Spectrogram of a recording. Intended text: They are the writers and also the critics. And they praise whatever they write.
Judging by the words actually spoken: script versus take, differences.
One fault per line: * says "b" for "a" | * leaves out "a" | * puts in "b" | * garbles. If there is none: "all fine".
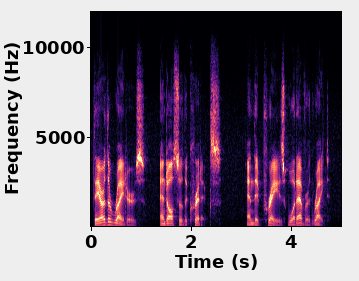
* leaves out "they"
